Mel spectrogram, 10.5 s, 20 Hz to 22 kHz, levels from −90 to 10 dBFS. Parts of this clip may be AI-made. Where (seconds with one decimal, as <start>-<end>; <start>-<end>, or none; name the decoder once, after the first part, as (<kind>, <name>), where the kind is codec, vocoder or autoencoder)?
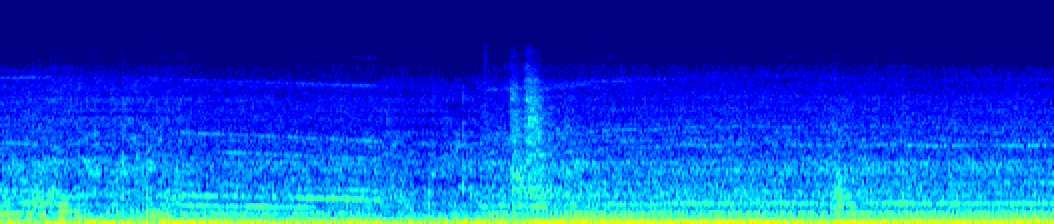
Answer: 0.5-1.8 (codec, SNAC); 3.8-4.8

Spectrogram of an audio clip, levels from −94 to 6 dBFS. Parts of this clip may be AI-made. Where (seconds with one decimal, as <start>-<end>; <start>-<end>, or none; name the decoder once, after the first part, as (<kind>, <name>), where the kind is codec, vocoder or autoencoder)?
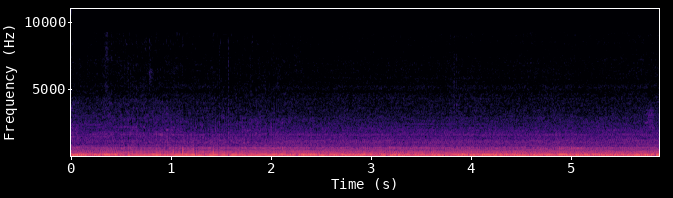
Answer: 0.5-2.1 (vocoder, Vocos)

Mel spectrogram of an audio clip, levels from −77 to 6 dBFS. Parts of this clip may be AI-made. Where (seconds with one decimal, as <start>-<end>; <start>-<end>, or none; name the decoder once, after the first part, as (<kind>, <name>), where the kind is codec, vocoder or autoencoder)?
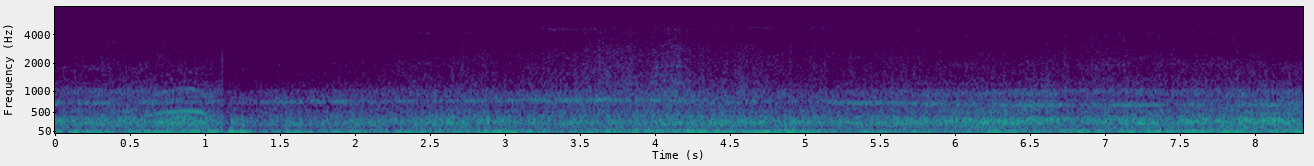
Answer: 0.0-1.8 (codec, DAC)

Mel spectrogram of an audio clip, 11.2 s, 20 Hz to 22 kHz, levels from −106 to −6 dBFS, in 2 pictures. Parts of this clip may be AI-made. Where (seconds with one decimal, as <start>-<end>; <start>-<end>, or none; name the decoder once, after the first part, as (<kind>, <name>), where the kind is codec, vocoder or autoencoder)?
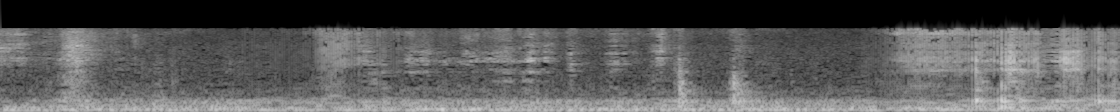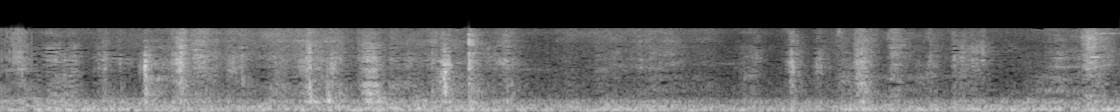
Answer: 1.2-2.0 (vocoder, BigVGAN v2); 4.3-5.8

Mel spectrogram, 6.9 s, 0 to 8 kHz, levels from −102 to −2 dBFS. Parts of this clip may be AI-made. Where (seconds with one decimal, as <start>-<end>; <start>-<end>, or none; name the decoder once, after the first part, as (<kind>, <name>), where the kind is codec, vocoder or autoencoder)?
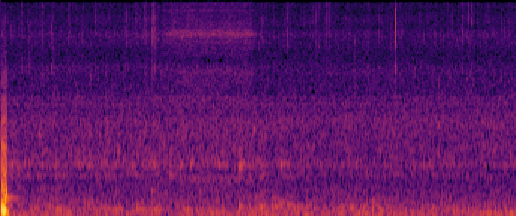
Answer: none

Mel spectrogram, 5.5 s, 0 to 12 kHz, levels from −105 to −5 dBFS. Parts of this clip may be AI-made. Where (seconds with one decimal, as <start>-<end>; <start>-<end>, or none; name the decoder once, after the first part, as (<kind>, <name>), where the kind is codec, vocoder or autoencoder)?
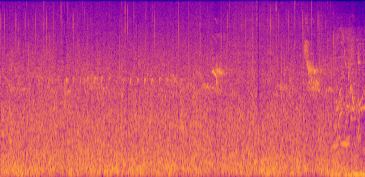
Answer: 3.5-4.1 (autoencoder, DAC-VAE)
